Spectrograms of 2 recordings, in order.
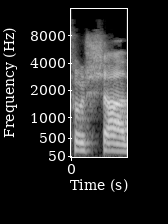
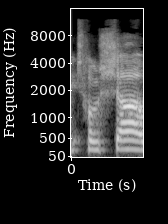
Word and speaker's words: Tosha: But anyway, so that's the Tosha, and it looks like Tosha, but it's pronounced Tosha. The accent, like yours, is one of the interesting layered names. I call it layered. But when you say Tosha with the accent on the end, it's in Lakota, it's a vibration for a ceremonial color of violet.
